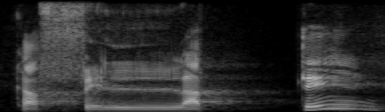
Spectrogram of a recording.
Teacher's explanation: In jedem Fall wird ein langes L gesprochen.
